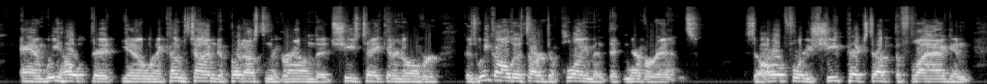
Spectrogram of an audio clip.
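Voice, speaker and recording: With a Midwestern American accent, a man talks at a moderate pace and with ordinary pitch variation. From St. Louis, Missouri. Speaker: veteran ranch founder. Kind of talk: interview. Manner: animated.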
